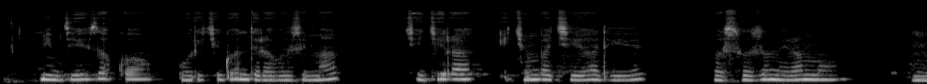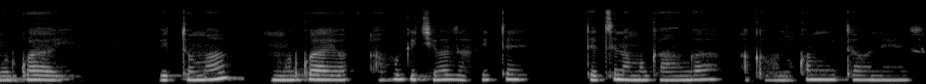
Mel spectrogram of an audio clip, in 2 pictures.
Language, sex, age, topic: Kinyarwanda, female, 18-24, health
